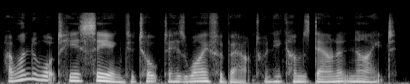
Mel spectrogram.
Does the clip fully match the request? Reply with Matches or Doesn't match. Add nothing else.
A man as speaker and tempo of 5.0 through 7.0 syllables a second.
Matches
